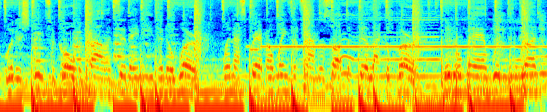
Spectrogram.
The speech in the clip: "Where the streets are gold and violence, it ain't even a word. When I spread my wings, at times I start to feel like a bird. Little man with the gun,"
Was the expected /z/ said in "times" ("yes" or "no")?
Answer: no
